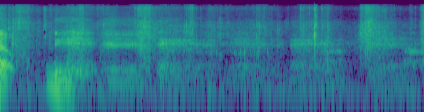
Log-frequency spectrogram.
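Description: Footsteps crunching and rustling through fallen leaves in an irregular run of steps.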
